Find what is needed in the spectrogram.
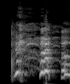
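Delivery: quick high, loud laugh. Real, not acted. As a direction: let a laugh burst out. Laughs after naming Mississippi.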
